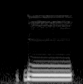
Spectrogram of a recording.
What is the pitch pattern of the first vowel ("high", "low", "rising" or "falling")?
high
